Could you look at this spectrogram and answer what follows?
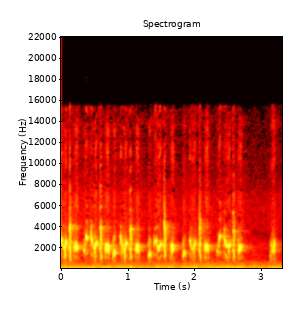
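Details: Sooty-headed bulbul in coarse ngeriwik chatter, filler song for training long-tailed shrikes: a rapid, busy flow of bright chirps and rattling notes for nearly three seconds, ending with one lone note.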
